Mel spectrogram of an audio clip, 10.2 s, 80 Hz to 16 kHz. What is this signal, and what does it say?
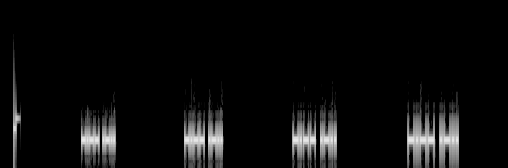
Morse code, heard as a keyed tone, about 37 wpm, 700 Hz. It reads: YL YL YL YL
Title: Speed-Racing Abbreviations - 30wpm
